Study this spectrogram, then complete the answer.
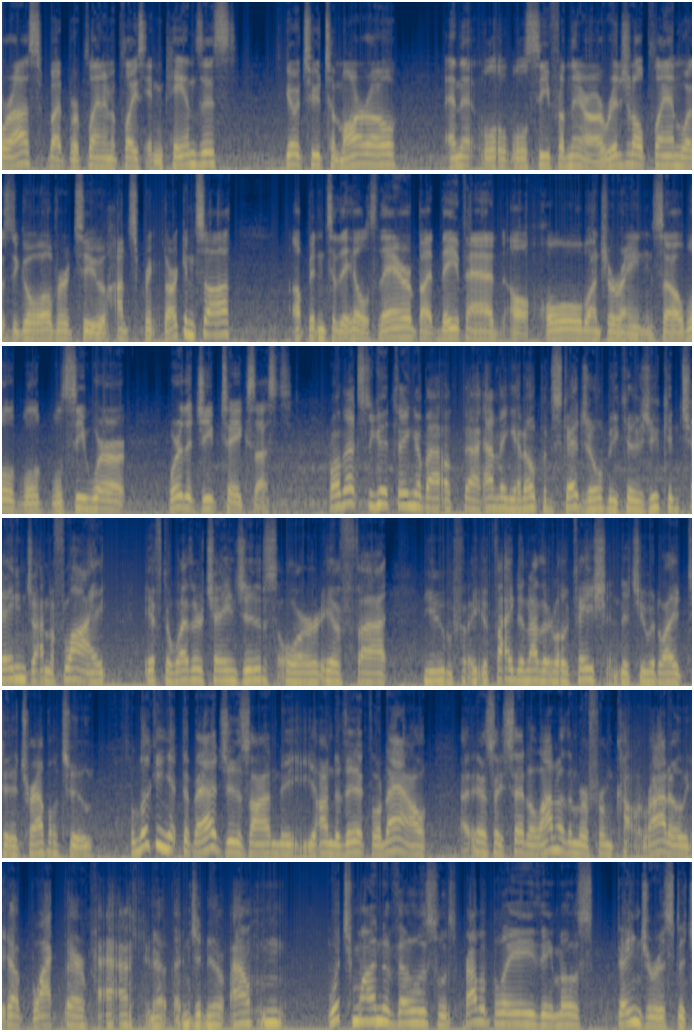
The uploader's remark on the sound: On a Jeep Trip. There might be a little road noise, but that's part of the adventure!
